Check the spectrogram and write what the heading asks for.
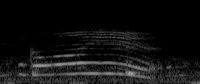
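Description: A young child's voice: one long whining cry of about a second, high-pitched, rising slightly and then falling away.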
